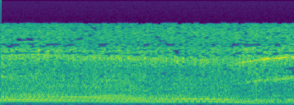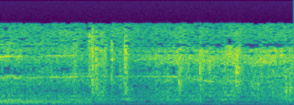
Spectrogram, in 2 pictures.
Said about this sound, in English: Thanks to an ambulance that pulled away from the curb and headed south toward town, I found a parking space.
